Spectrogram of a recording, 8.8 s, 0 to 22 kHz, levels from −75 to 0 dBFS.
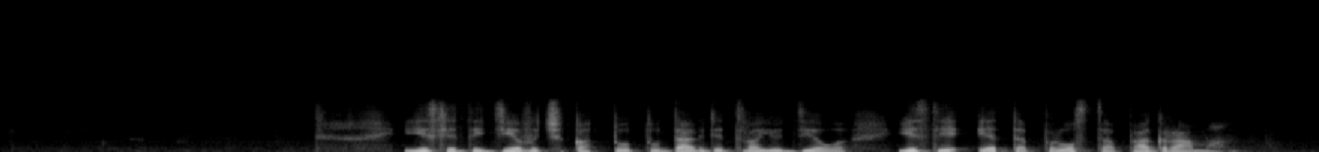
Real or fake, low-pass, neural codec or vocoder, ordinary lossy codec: fake; none; codec, 16 kHz, 0.3 kbps, FocalCodec; none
